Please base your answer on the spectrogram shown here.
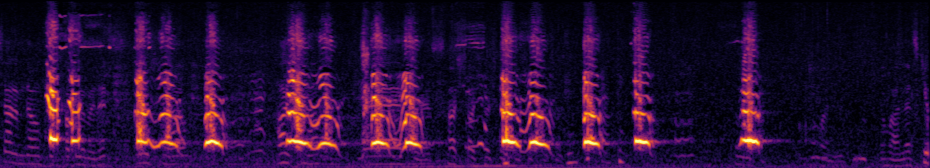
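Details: A female beagle barks repeatedly in sharp, yelping bursts on a walk, anxious after her handler stands up from sitting with the dogs, a new situation; another beagle sits facing away nearby.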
